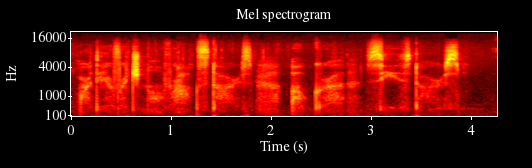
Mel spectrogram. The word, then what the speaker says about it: ochre: I said okra this time because it's spelled O C H R E. So maybe it's okra, not ochre. Okra, like the vegetable. That's not how it's spelled either, the vegetable, the vegetable. But I'm going to stick with ochre.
